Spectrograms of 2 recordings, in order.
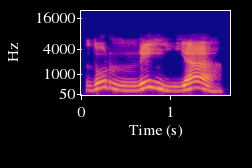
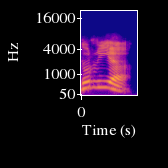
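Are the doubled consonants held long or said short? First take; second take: held long; short. First: The doubled consonants are held long. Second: The doubled consonants are said short, not held. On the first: The speaker calls it right. "Ro ditahan, dilamain" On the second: The speaker calls it wrong. "Bukan durya"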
